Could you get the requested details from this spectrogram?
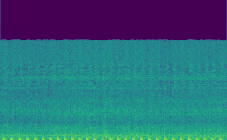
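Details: Honda Supra motorcycle fitted with a Honda Grand coil, whose engine internals were wrecked by another shop's careless work and then rebuilt: an even, steady idle putter at about eleven beats a second with no knocks or rattles; sounds healthy.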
